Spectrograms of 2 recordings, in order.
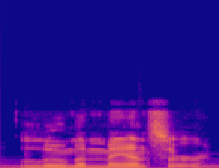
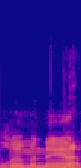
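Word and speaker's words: Lumimancer: one let's do and i'm going to mispronounce this because it just does not roll off the tongue well it's clever lumen mancer not luminance that's bad not bad yeah i got it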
